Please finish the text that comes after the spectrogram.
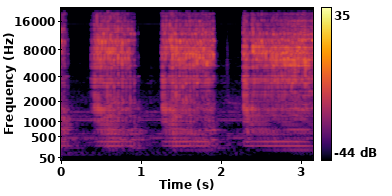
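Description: A spindle roughing gouge strips wood from a spinning workpiece on a woodturning lathe, rasping loudly in three long bursts separated by brief quieter gaps, with no one talking.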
